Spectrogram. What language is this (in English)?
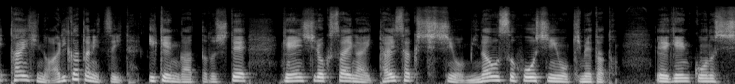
Japanese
